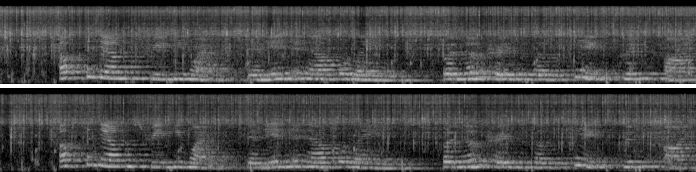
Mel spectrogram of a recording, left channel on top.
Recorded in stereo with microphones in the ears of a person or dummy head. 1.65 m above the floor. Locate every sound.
0.6 s a woman speaking: 5° right (ahead or behind), 1.2 m; by 6.9 s 55° right (ahead or behind), 4 m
